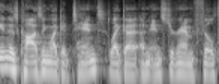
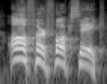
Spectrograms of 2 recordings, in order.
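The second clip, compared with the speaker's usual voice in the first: very high, slow put-on Irish brogue; 12 semitones higher than usual. Showing the phrase used to get into an accent: Irish accent. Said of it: "my phrase for Irish is".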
